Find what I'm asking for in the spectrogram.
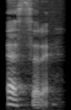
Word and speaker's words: Essere: Is it Essere Tifosi? – Essere. – Essere Tifosi. There we go. Is that good? – Yeah.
